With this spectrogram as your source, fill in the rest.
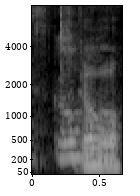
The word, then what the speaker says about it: Scoville: You said it right, Scoville.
